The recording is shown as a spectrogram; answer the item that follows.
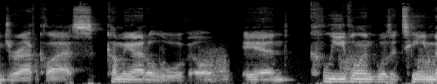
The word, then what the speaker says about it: Louisville: Well, I'm pretty sure you said Louisville, so that's the way to my heart is pronouncing it correctly.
